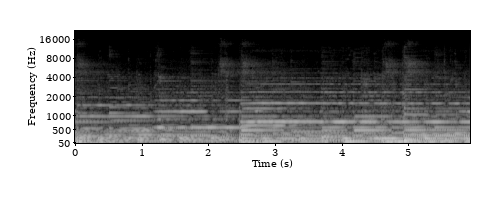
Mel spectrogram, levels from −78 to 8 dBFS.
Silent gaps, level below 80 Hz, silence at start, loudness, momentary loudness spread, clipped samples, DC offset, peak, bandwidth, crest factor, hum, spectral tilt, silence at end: none; -34 dBFS; 0 s; -20 LUFS; 6 LU; under 0.1%; under 0.1%; -6 dBFS; 9.2 kHz; 14 dB; none; -8 dB/octave; 0 s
